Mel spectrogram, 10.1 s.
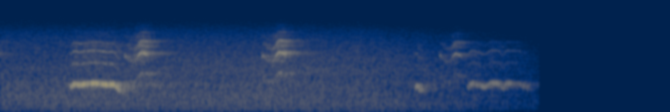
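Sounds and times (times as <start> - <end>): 
Tawny Owl birdsong: 0.0 - 8.0.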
